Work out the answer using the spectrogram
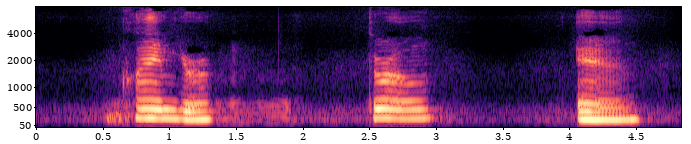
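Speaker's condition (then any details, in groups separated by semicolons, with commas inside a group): Cerebral palsy; scoliosis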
